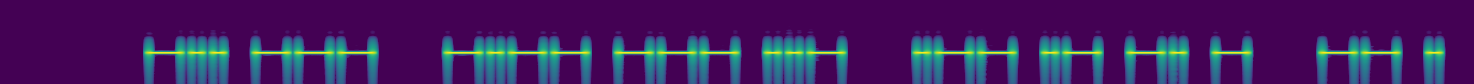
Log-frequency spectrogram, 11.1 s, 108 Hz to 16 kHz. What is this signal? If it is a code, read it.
Morse code, heard as a keyed tone, about 14 wpm, 700 Hz. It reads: DO YOU WANT ME
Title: Sentences from Top 600 Words 15wpm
